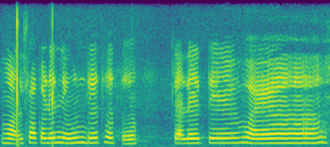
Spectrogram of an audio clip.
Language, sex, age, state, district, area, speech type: Marathi, female, 30-45, Maharashtra, Nagpur, urban, spontaneous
